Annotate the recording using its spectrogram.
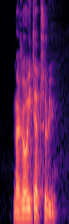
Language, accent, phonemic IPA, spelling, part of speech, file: French, France, /ma.ʒɔ.ʁi.te ap.sɔ.ly/, majorité absolue, noun, LL-Q150 (fra)-majorité absolue.wav
- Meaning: absolute majority (a number of votes totalling over 50 per cent)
